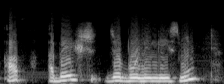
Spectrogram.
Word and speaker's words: abash: तो ये पहले वाले में जो प्रोनाउंसिएशन है वो अबेस है और दूसरे वाले में जो प्रोनाउंसिएशन है वो अबैश है, ठीक है। यानी स और श का अंतर है, यानी एक वाले में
